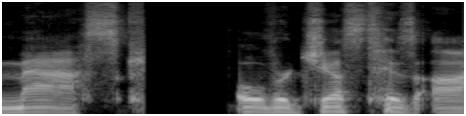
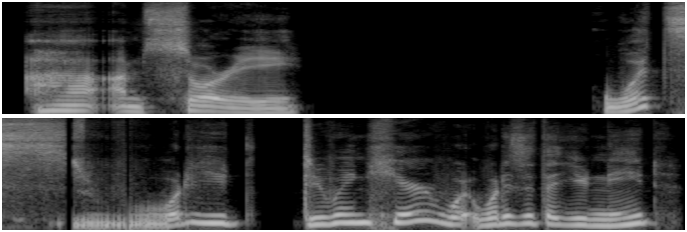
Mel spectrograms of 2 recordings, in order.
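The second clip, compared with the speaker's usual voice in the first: high, rising flustered questions; puzzled, flustered; 9 semitones higher than usual. Acted. Startled shopkeeper asks the adventurer why he is here, rising pitch. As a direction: squeak out confused questions.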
